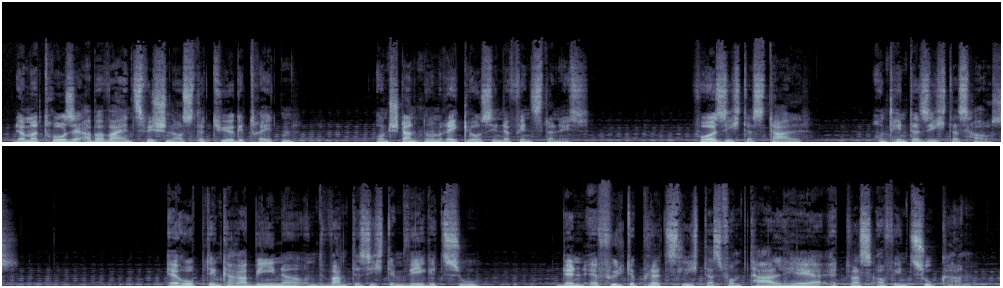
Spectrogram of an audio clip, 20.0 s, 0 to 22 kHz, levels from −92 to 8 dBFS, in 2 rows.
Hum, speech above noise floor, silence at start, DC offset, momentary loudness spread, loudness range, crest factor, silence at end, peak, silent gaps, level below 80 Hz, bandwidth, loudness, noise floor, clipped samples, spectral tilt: none; 26 dB; 0 s; under 0.1%; 11 LU; 3 LU; 24 dB; 0 s; -4 dBFS; none; -50 dBFS; 16.5 kHz; -26 LUFS; -52 dBFS; under 0.1%; -3.5 dB/octave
